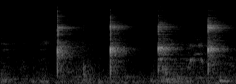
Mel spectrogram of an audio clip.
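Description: Three sharp clicks, evenly spaced about half a second apart, with no notes sounding: a count-in keeping the tempo just before the guitar comes in.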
